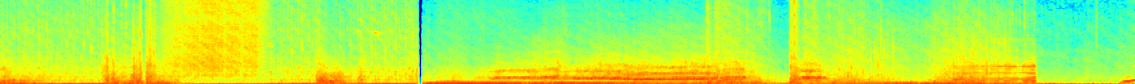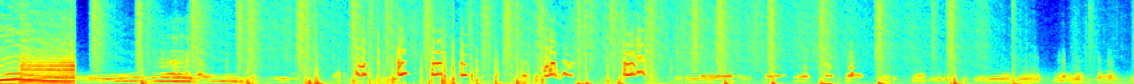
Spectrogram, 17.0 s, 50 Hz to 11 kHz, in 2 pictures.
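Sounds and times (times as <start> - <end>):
car engine running hard: 0.0 - 9.0
tires skidding and squealing: 3.3 - 7.8.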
